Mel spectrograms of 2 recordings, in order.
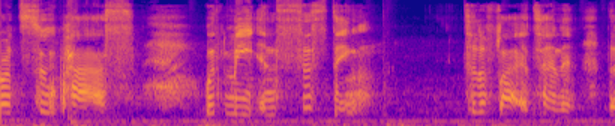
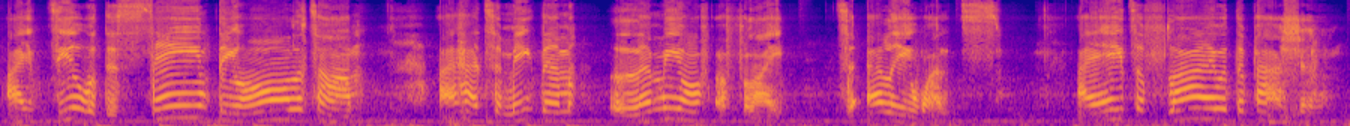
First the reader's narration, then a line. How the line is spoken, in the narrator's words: said in her sweet southern drawl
